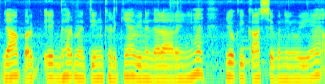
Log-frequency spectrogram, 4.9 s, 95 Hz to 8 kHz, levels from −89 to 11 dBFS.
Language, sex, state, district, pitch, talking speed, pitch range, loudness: Hindi, male, Uttar Pradesh, Lucknow, 135 Hz, 245 wpm, 125-140 Hz, -19 LUFS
